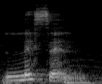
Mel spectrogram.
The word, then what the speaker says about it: listen: in a word like listen listen now listen to that word carefully you'll notice i didn't say listen listen so in listen the letter t is silent and replaced with the schwa sound of course the most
